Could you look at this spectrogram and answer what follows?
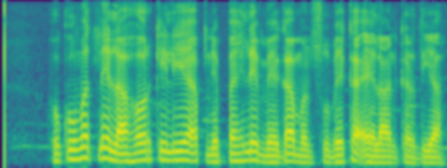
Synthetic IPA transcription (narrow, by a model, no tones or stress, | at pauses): hʊkuːmət̪nelaːɦɔːɾkelieɐpnepɛɦlemeːɡamɐ̃nsuːbekaʔɛːlaːnkɐɾd̪ijaː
